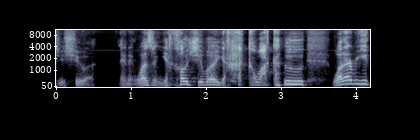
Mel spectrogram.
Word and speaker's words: Yeshua: yeah yeah yeah we didn't have a j we have a sound of J there there was no Jesus there was in the first century there has never been a human being any from any place or any time named Jesus that did not happen his name was Yeshua and it wasn't whatever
